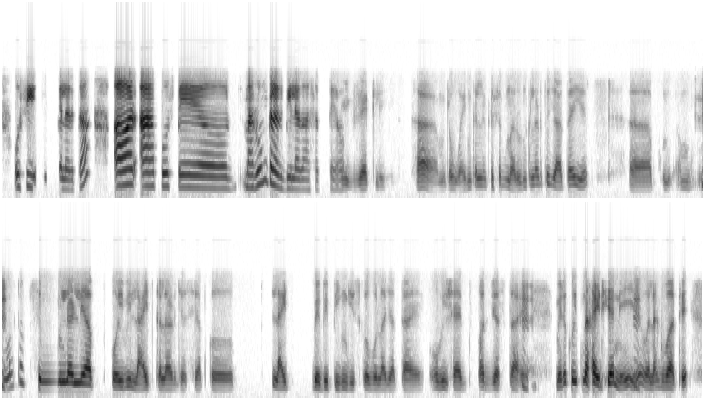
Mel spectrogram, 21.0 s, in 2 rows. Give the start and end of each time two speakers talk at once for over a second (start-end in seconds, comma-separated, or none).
none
